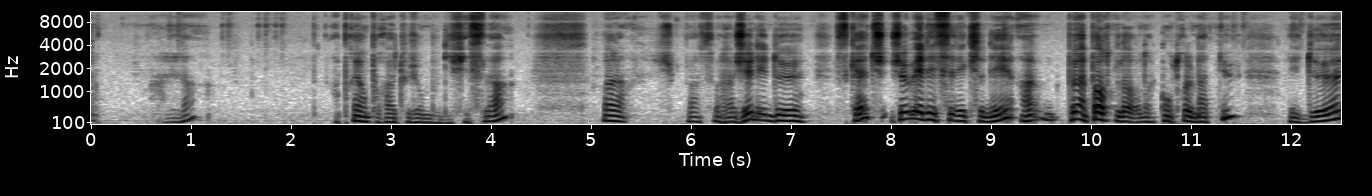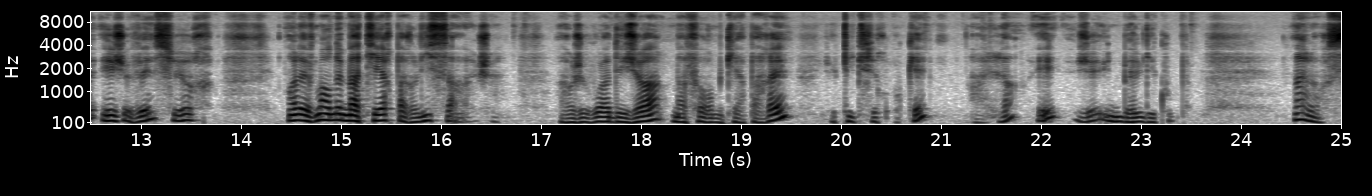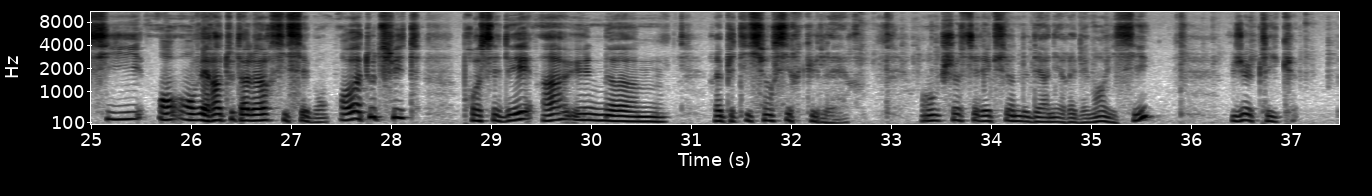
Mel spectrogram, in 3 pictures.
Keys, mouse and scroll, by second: 0.0 Return, 1.5 click, 2.8-3.6 right drag, 3.9-5.2 drag, 4.5 typing, 5.7 &, 8.2 click, 10.9 ctrl+click, 11.1 typing, 15.5 click, 16.8-19.5 drag, 20.3 click, 21.4-25.8 drag, 27.0-28.8 drag, 33.6 scroll down 1, 34.6 click.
